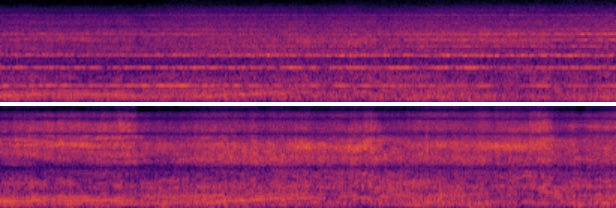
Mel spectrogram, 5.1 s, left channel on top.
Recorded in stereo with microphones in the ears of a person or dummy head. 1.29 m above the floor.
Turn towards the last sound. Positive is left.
turn(degrees=-85)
